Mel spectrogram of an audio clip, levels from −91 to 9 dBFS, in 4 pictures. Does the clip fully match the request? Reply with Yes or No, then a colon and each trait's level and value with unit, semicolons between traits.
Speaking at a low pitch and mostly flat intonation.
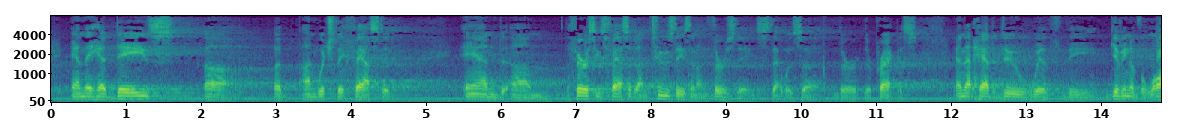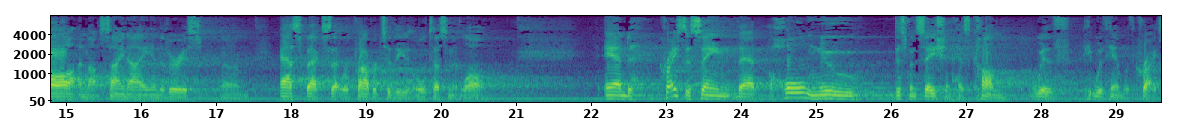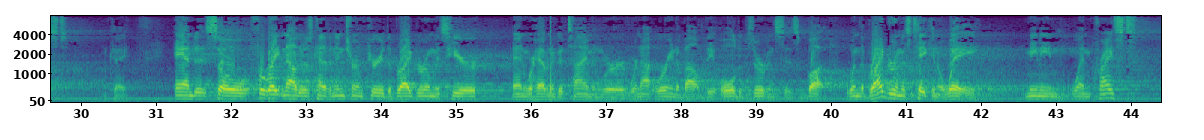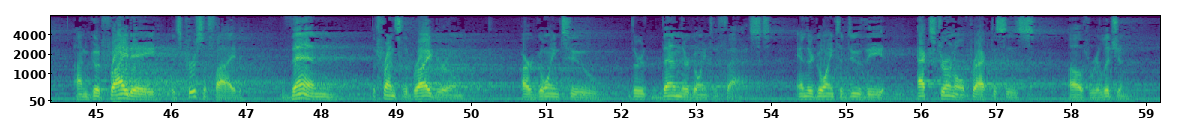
No: low, 105 Hz; average, 3.7 semitones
